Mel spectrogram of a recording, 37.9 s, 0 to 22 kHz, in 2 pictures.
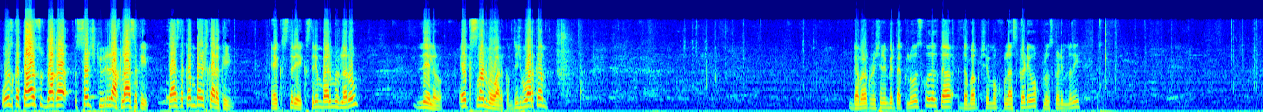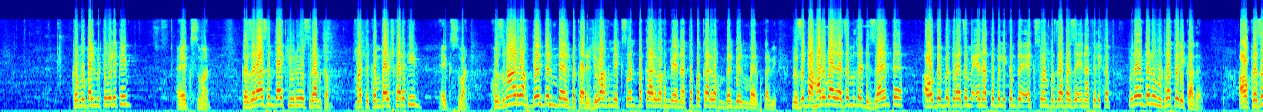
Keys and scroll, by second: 0.5 ctrl+w, 19.3 ctrl+s, 23.3 ctrl+w.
